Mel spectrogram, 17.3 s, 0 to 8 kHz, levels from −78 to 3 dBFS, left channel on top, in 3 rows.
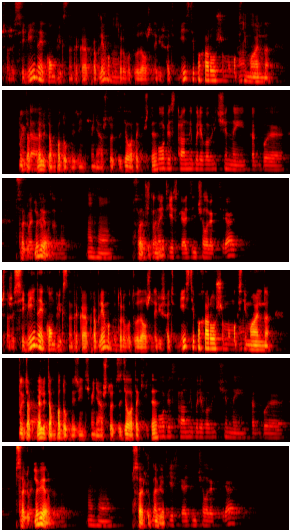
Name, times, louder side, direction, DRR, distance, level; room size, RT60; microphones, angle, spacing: voice 1, 0.0-5.4 6.1-8.9 11.8-12.5 14.1-14.8, right 8 dB, 75° right, 0.3 m, -32 dB
voice 2, 1.9-2.4 4.7-5.3 6.1-6.6 8.7-12.8 13.2-13.7 14.2-16.2, left 4 dB, 65° left, 0.6 m, -45 dB
13.0 x 11.5 x 3.8 m
head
